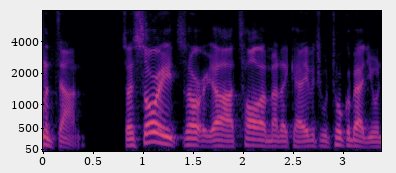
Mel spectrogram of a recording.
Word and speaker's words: Matakevich: By the way, we signed Tyler Matakevich. That's how you pronounce his name.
